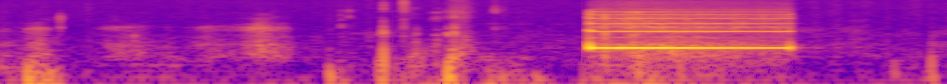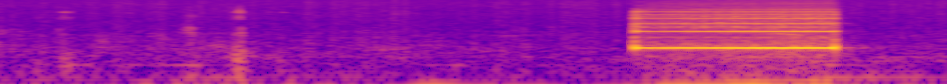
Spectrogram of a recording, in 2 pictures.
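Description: A telephone ringback tone sounds on an unanswered call: two steady, buzzing tones, each about a second long and roughly five seconds apart. Faint rustling and small clicks fill the gaps.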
